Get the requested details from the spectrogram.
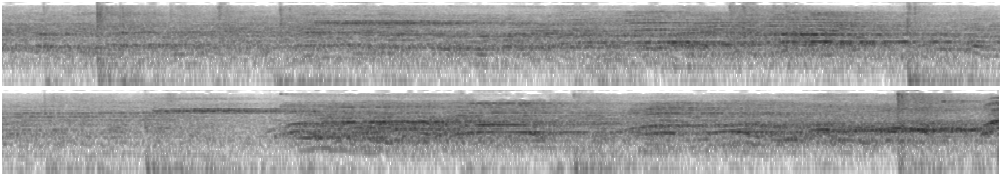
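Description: A crowd of spectators murmurs and cheers throughout.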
